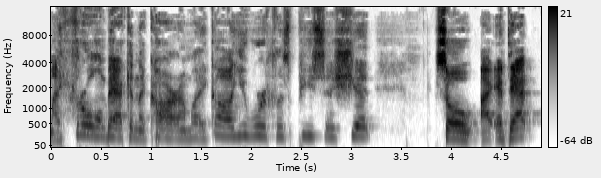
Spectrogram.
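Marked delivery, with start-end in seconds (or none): 1.6-3.2 retold angry scream. Humiliated handler screaming at his dog, retold as slow scolding. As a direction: drag out a half-voiced angry scream. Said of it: "I'm screaming at him".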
